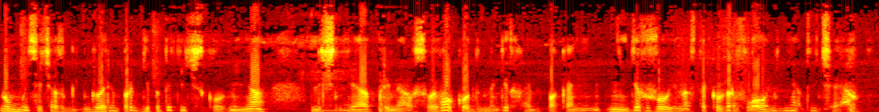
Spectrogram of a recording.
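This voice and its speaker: Amid noticeable background noise, a man talks at a moderate pace with lively intonation. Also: medium pitch for a man. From Russia, Kazan. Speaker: QA automation engineer, freelancer. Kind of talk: casual interview.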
